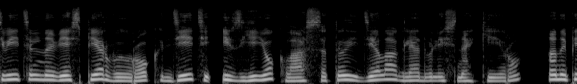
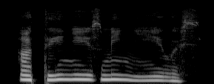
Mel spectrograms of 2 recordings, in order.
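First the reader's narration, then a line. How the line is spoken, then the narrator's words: Soft. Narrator (Russian): мягко сказала Аня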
